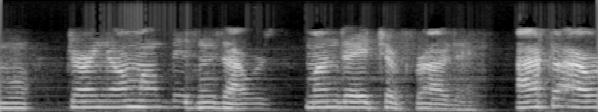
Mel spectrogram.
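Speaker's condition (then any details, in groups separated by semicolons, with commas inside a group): Multiple sclerosis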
